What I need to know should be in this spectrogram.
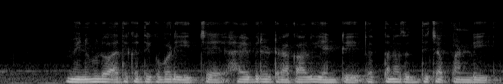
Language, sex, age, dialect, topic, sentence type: Telugu, male, 25-30, Utterandhra, agriculture, question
